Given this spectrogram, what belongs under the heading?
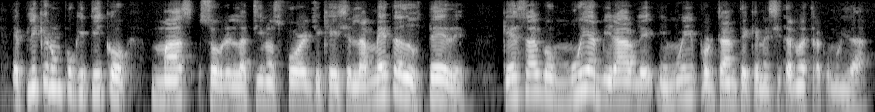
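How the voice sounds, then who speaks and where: A woman hosting a live online interview, asking questions in an upbeat, chatty way. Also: low-pitched. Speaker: host. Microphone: video call. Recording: dull lo-fi live-stream audio.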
